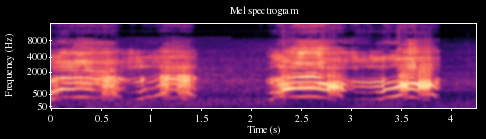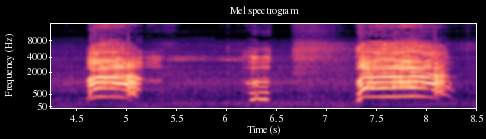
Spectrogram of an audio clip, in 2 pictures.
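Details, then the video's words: Goat during birth, bleating loudly in long wavering harmonic cries with a strained, rising-falling quality, several calls in a row separated by short pauses; a faint high steady tone in the background. "PANGLIMANG PANGANGANAK NG KAMBING NAMING ITO"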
